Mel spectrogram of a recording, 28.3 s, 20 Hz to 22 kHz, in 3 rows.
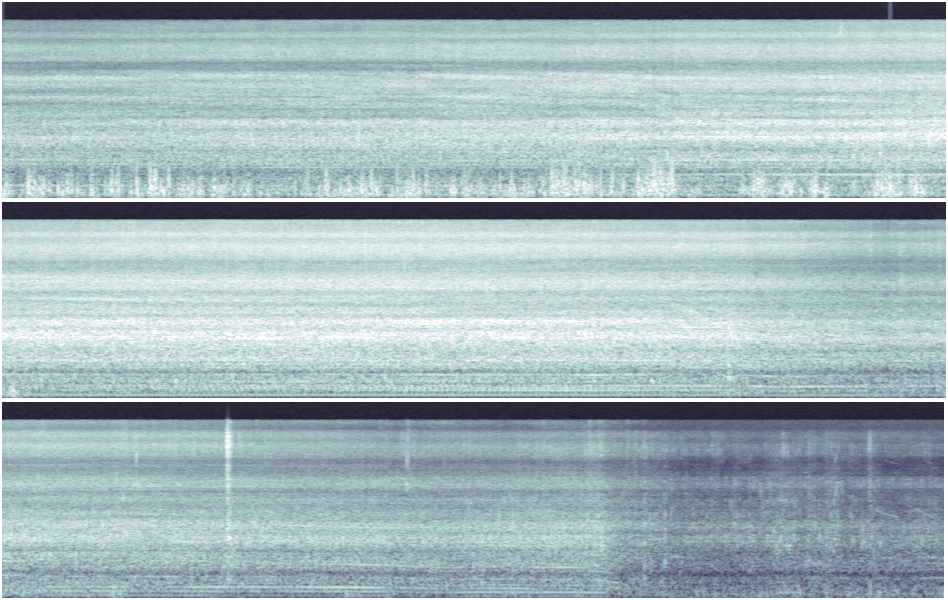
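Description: Kubota M6040 tractor's diesel engine running under load as it drags a rotary tiller through flooded paddy mud, with irregular low thumps over the first ten seconds. The engine drone fades as the tractor moves away and drops off sharply near the end.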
